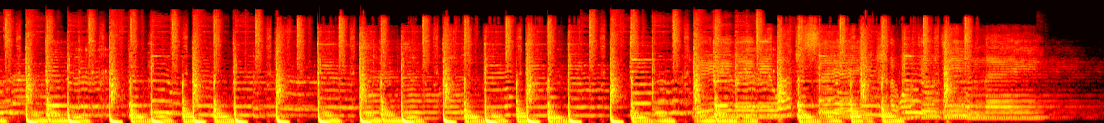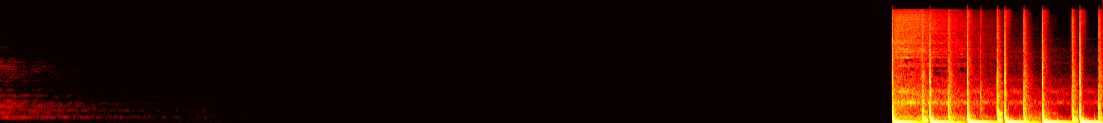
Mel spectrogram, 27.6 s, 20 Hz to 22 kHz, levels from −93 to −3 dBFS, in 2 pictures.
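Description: Three times the treble goes dull and a gritty noise creeps in, from 3.29 to 7.26 s, 9.56 to 12.97 s, and 19.67 to 22.17 s. That's a Bluetooth SBC bit pool drop, fitting a fall from 28 to 11 (about 90 kbps), which starves and coarsens the upper sub-bands.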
